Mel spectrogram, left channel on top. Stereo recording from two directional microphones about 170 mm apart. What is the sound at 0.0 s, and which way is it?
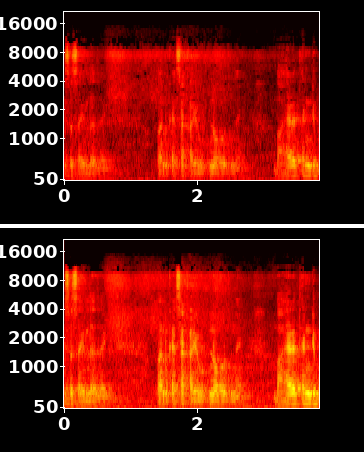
A man's voice, 10° left (ahead or behind).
